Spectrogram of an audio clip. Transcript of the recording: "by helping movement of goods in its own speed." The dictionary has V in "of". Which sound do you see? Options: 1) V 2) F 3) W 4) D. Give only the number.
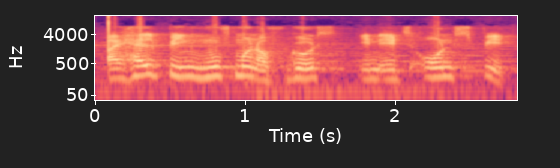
2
